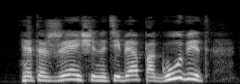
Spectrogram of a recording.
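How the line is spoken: Shouting. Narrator (Russian): кричала Урсула правнуку

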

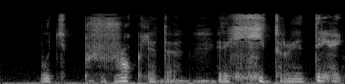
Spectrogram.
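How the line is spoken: Furious, through clenched teeth. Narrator (Russian): в бешенстве процедил он сквозь зубы

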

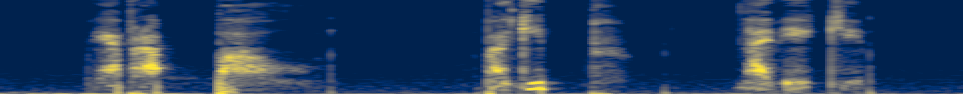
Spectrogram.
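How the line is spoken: Whisper. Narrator (Russian): прошептал

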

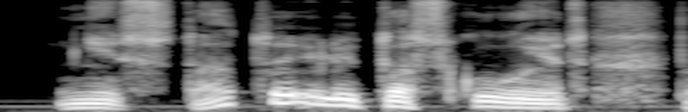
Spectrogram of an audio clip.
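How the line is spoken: Laughing. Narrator (Russian): посмеялся Шибаев

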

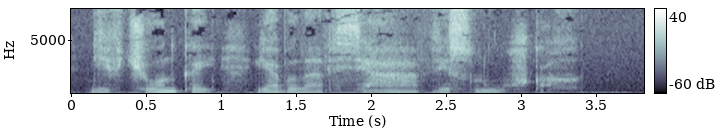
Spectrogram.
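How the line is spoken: Barely audible serious whisper. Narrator (Russian): неожиданно чуточку протрезвев, стала серьезной и едва слышным шепотом призналась

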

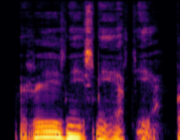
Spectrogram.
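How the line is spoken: Creaky voice of a dog. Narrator (Russian): проскрипел пес

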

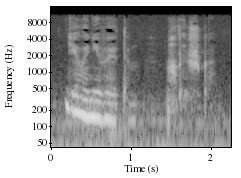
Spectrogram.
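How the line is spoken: Breathless emotional whisper. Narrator (Russian): шепнул Клейтон, прерывающимся от волнения голосом

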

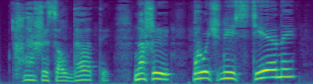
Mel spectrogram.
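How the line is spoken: Exclamation. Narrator (Russian): воскликнул отвечавший за укрепление городских стен Арнаут Бернар

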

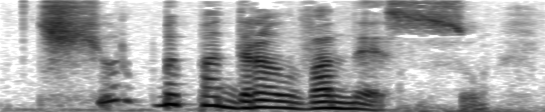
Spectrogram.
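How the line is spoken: Quiet laugh. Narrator (Russian): тихо рассмеялся он

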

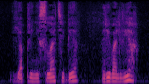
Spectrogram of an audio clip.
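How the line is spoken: Whisper. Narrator (Russian): шепнула

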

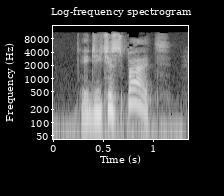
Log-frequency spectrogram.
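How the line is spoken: Barked. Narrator (Russian): рявкнул он

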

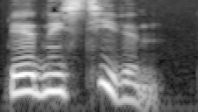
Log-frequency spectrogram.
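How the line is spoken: Dry correction. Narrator (Russian): сухо поправила герцогиня

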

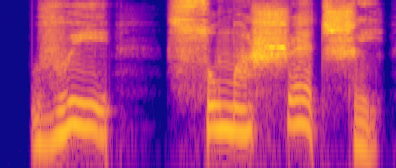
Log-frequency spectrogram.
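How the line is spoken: Forced out, strained. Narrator (Russian): выдавила я из себя

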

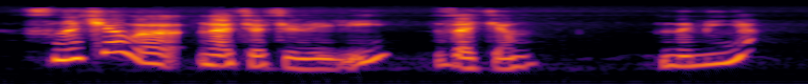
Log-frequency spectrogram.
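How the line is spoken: Mocking. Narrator (Russian): насмешливо заметила Рене

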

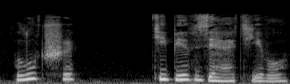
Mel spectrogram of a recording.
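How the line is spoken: Quiet advice. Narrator (Russian): тихо посоветовала она

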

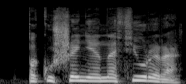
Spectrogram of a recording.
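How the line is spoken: Shouting. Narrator (Russian): кричал он

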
